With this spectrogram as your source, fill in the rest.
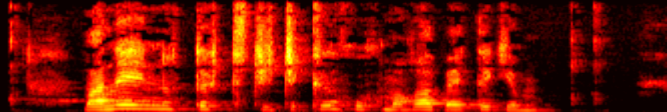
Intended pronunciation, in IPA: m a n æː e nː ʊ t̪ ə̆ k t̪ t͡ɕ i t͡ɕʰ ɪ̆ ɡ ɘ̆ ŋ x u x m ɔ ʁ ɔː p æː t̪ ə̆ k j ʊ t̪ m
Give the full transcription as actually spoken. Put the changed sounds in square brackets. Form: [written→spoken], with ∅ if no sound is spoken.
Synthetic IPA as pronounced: m a n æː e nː ʊ t̪ ə̆ k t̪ t͡ɕ i [t͡ɕʰ→t͡ɕ] ɪ̆ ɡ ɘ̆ ŋ x u x m ɔ ʁ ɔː p æː t̪ ə̆ k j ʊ [t̪→∅] m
